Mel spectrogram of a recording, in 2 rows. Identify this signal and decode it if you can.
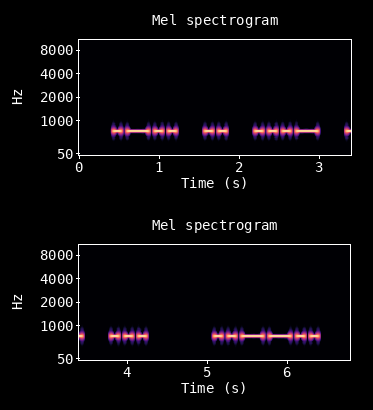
Morse code, heard as a keyed tone, about 14 wpm, spaced as for 12 wpm, 700 Hz. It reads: LIVES ?
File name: Morsekurs / Witze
